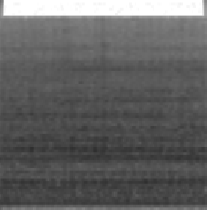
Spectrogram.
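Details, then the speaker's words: Microkinetics milling machine spindle fitted with a brand-new Marathon motor, running smooth as silk: steady, even hum with a constant low tone and no knocks, rubbing or surging; normal running. "so we'll see that turn and we're going to go porn and it's smooth as silk one reason for that is that he put a brand-new motor on here"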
